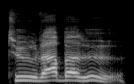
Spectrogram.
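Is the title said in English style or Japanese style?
Japanese. It is said as Japanese syllables, toraburu.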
